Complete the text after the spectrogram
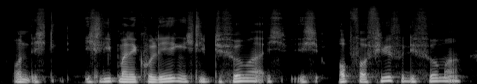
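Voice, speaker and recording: On a very clean recording with a silent background, a man speaks at a moderate pace and medium pitch, with a dark, mellow tone and ordinary pitch variation. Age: 20s. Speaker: podcast co-host. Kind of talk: casual chat.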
